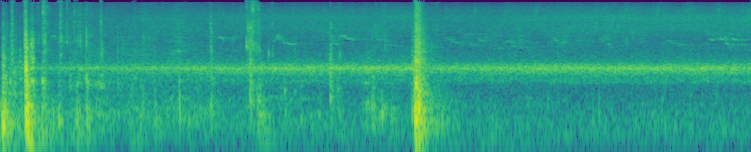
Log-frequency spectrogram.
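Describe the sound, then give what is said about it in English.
A truck door is opened: a few light clicks, then one sharp, louder latch clack, all over a constant buzzing drone of insects outside. “Now, listen to this as I open the door.”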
